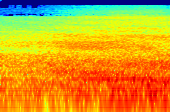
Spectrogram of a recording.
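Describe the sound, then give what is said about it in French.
A car passes slowly, a steady, broad engine and road rumble with a low hum, holding almost level and building slightly toward the end. “Ah, la dernière voiture qui passe, je suis désolé, je t'embête”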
